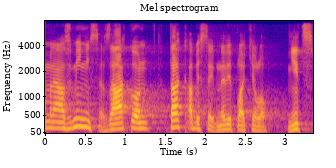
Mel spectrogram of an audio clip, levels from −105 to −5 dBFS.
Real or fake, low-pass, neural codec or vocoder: real; 7.2 kHz; none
